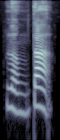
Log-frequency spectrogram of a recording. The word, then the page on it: 冷淡: lěng dàn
